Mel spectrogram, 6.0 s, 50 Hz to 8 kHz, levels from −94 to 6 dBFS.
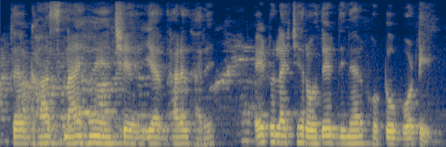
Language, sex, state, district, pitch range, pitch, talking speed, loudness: Bengali, male, West Bengal, Jhargram, 130-145 Hz, 135 Hz, 140 wpm, -15 LUFS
